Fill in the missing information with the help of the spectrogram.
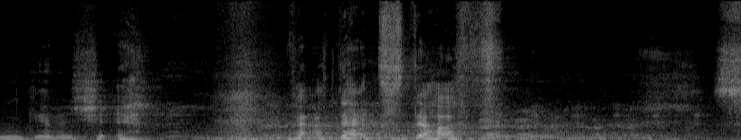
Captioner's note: audience laughs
